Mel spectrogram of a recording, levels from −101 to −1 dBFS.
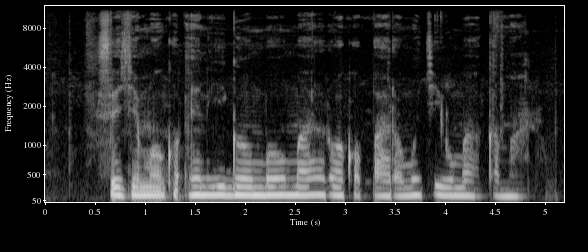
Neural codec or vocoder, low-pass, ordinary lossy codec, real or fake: none; 10.8 kHz; none; real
